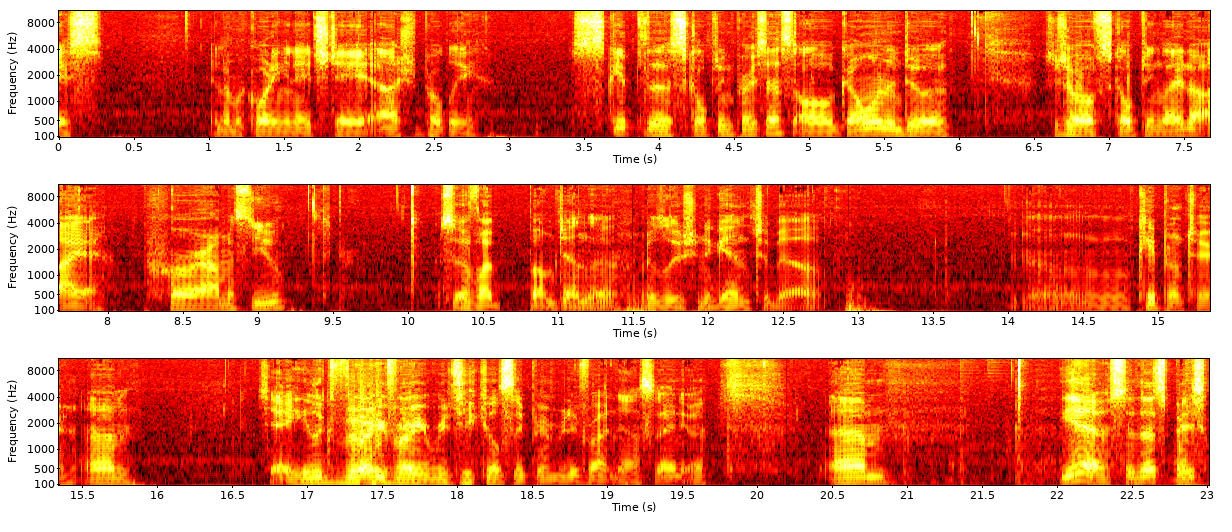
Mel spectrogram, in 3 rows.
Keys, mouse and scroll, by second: 9.5 click, 11.0 click, 12.9 click, 13.6 middle click, 14.8 middle click, 20.8 scroll down 1, 21.0 middle click, 21.6 scroll down 1, 22.6 middle click.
